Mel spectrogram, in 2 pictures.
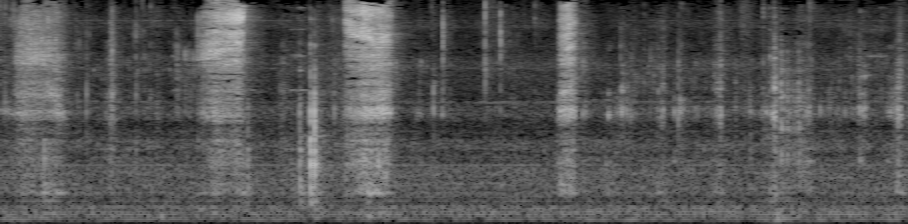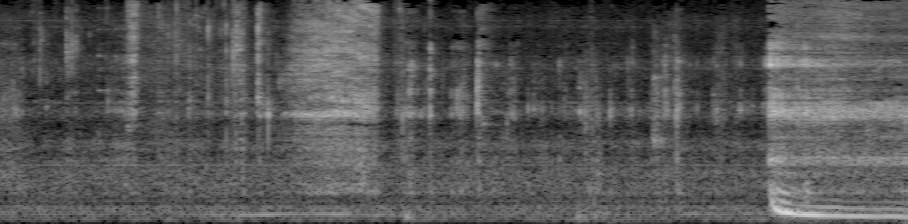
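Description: Mouth sounds of someone biting into and chewing a soft baked stuffed zucchini boat: short wet smacking and crunching bursts, clustered in the first three seconds. Near the end comes a sudden loud, low hum from the eater that falls in pitch, an appreciative "mmm".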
